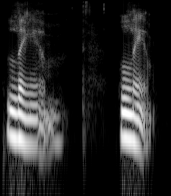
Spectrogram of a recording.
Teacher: so either way you close your lips for the M you don't release a b or a p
